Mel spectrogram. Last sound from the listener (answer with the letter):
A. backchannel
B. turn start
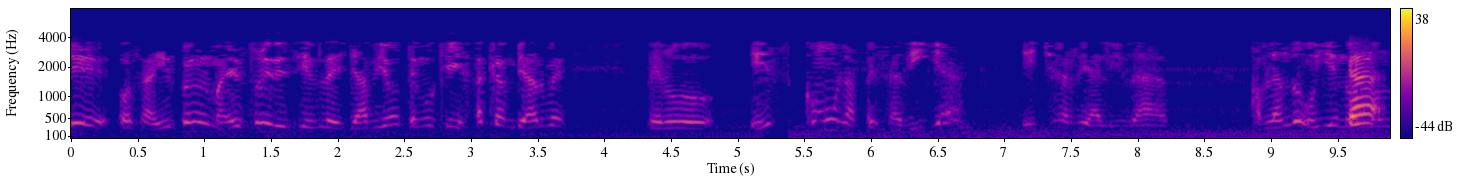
A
